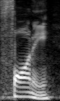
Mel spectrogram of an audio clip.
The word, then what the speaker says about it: Fani: with a SW and the reason it's pronounced fawny is because it's a Swahili name so there you go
